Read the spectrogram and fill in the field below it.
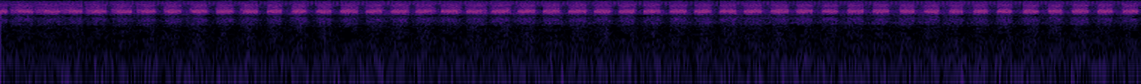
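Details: Summer cicada chorus in Provence, southern France, a dense high rasping drone throbbing in quick regular pulses, roughly three each second, continuous throughout.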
